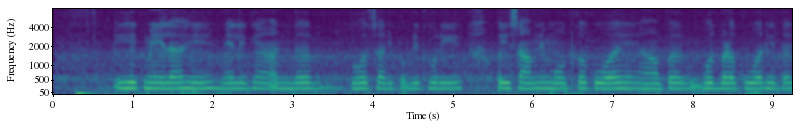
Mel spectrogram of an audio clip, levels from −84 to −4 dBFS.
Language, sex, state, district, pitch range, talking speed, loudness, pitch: Hindi, female, Bihar, Begusarai, 195-205 Hz, 170 wpm, -32 LUFS, 200 Hz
